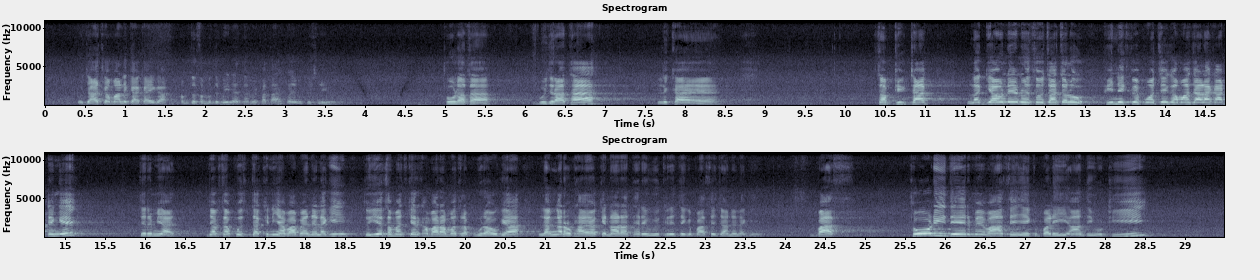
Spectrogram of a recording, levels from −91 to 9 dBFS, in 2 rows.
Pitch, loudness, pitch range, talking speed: 200 Hz, -21 LUFS, 170-220 Hz, 160 wpm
